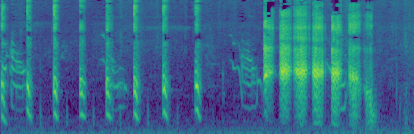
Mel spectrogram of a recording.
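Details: Black francolins fighting: harsh, rasping notes repeated about four times a second, a separate burst at first and then louder and faster, running together near the end.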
